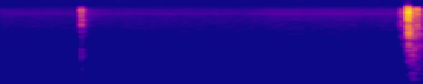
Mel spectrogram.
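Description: A computer mouse gives two faint, crisp clicks in a near-silent room, one early and a slightly louder one near the end, with no talk.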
